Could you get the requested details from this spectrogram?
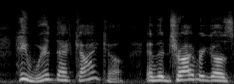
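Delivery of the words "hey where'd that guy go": ordinary delivery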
